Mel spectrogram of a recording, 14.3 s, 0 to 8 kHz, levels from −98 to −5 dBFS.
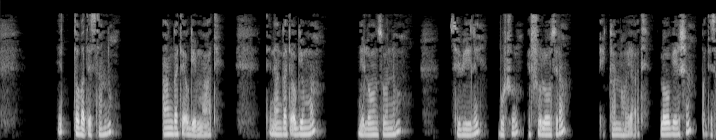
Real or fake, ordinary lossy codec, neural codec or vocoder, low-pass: real; MP3, 24 kbps; none; 7.2 kHz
